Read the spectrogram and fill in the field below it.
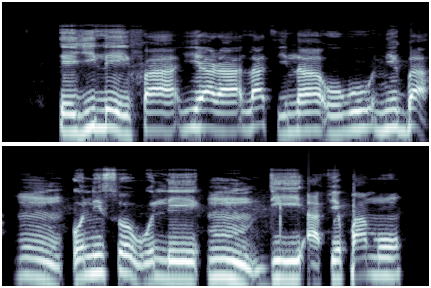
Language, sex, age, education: Yoruba, male, 30-45, tertiary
